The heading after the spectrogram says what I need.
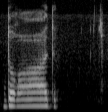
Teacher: زبان کی کروٹ اور اوپر کی داروں کی جڑ سے ادا ہوتا ہے۔ اب کچھ لوگ جو ہے ضاد پڑھ دیتے ہیں، ضاد نہیں ہے، یہ ضاد، دال پہ قلقلہ آ رہا ہے، حروف قلقلہ میں سے نا دال۔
